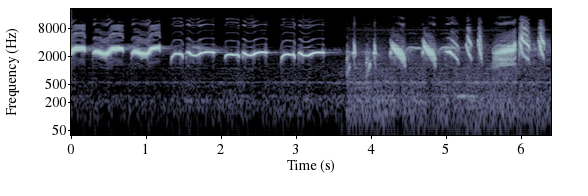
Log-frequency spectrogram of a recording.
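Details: Chinese hwamei song opens with a series of repeated, evenly spaced wavering whistles, then breaks into quicker, harsher, sweeping notes. A faint low hum runs through.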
